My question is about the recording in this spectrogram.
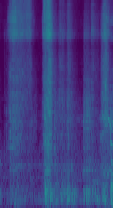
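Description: Faint rustling and handling noise from a wooden nutcracker figure being picked up and moved, with a brief louder rustle about a second in.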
